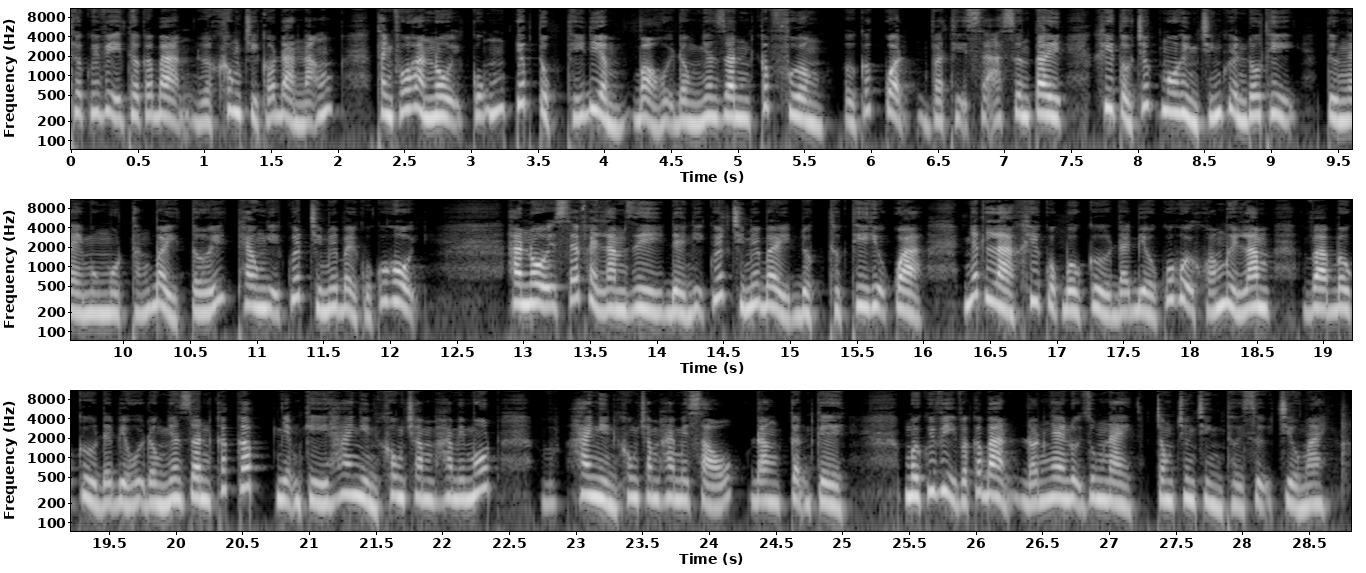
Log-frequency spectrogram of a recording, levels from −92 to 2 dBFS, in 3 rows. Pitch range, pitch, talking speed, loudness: 205-255 Hz, 230 Hz, 250 wpm, -22 LUFS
